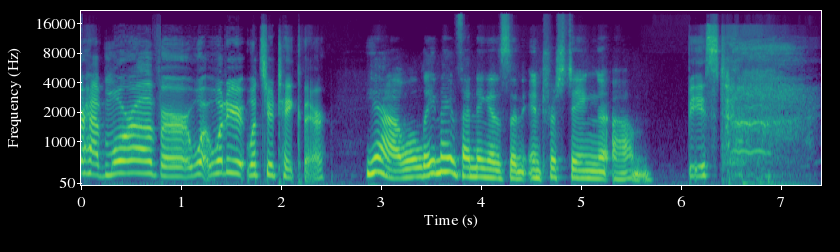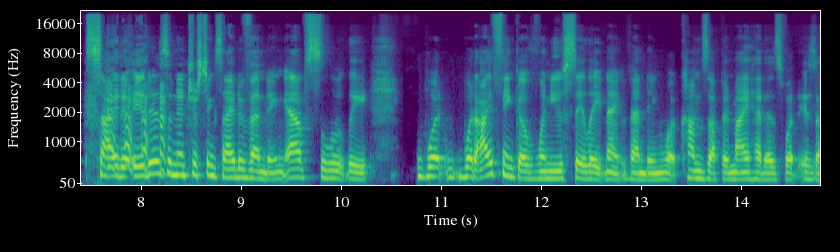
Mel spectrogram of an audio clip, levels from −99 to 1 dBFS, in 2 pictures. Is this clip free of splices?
yes; 0 cuts

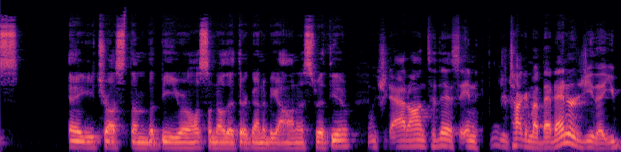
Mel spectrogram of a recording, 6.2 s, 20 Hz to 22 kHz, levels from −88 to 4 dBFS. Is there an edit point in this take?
yes; 1 cut; at 3.7 s

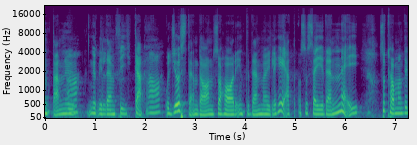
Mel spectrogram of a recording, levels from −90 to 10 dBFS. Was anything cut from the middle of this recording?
yes; 1 cut; at 1.0 s

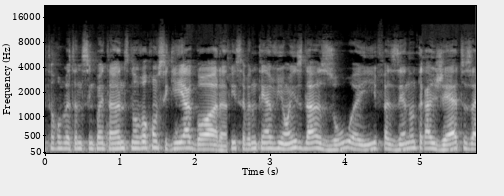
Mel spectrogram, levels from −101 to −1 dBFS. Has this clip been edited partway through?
yes; 1 cut; at 2.4 s

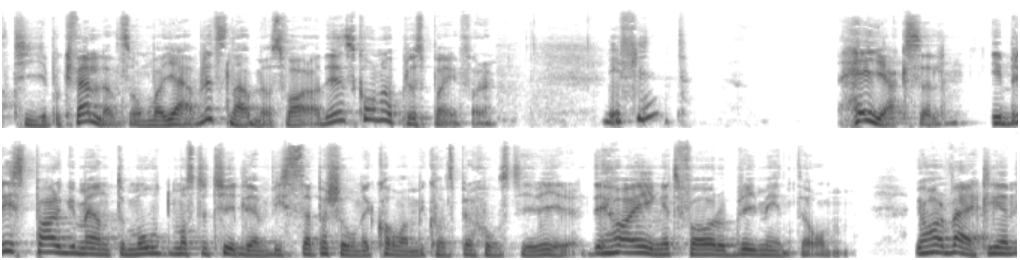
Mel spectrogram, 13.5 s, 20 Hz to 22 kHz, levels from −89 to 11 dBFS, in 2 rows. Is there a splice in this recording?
no; 0 cuts

